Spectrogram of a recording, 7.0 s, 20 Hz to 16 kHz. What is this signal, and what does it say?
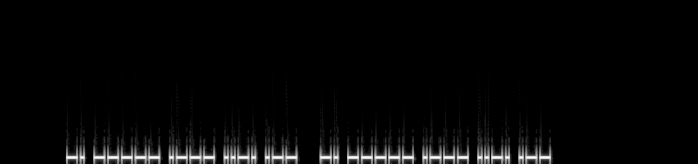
Morse code, heard as a keyed tone, about 34 wpm, 700 Hz. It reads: N0JFW N0JFW
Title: USA Call Signs Repeated 2x 35wpm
